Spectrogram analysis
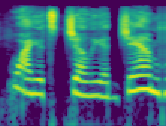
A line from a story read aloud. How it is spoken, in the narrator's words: cried the Scarecrow, recognizing the girl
